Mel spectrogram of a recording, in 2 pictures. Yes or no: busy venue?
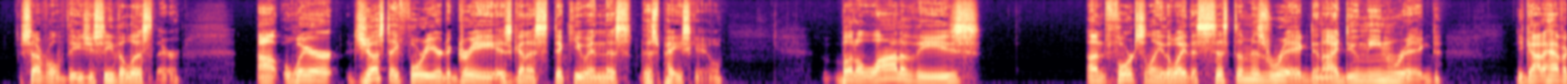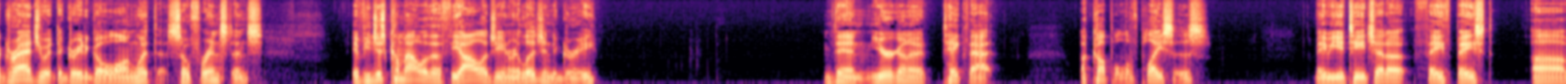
no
